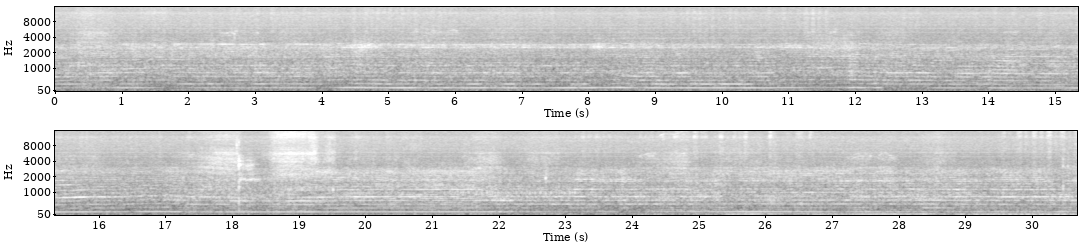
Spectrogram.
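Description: Distant string trimmer (weed eater) engine running, heard as a steady buzzing tone whose pitch wavers and dips, then picks up again every few seconds.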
